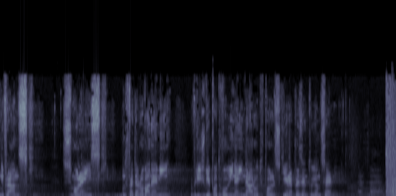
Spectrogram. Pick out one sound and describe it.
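A man reads out loudly through a loudspeaker outdoors.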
